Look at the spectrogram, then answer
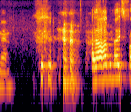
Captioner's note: laugh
